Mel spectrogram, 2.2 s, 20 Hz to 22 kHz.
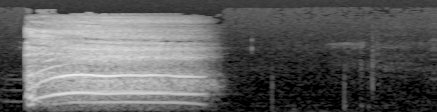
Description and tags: Two people gasping in astonishment. Recorded with SM58 to a Dell notebook with an audigy soundcard.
